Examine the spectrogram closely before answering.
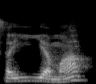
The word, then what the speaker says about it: samyama: And it does mention about a specific tool called samyama, rightly pronounced actually as sayyama. But if you correctly spell, then it becomes samyama. It's actually sayyama is the right word.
